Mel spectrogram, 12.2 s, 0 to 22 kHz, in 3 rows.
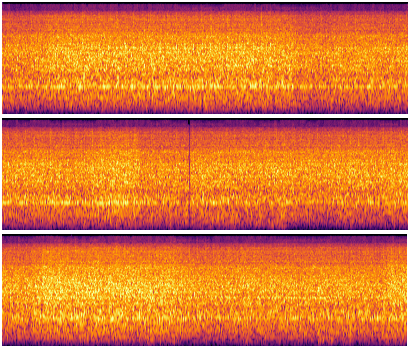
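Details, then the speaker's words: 1965 Mustang carbureted V8, 20 years in storage, freshly rebuilt carburetor with accelerator pump adjusted, idling before warm-up: steady, even idle, constant rush, no misses, knocks or ticks; lifters quieting down, running healthy. "oh I know it's for future for future information that sounds pretty damn good blisters are quieting down too"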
